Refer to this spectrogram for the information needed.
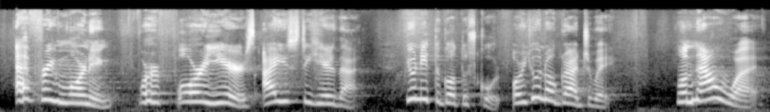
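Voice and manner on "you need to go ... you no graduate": put-on accent of the Dominican Republic. Recalling what you heard every morning for four years, imitate your mother's watered-down Dominican accent. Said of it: "with her watered-down Dominican accent".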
